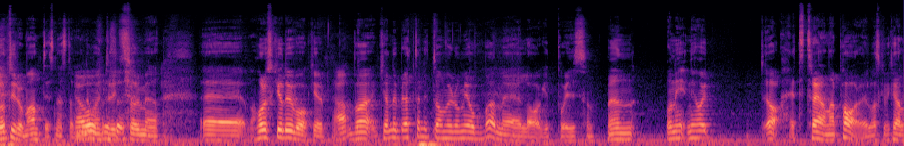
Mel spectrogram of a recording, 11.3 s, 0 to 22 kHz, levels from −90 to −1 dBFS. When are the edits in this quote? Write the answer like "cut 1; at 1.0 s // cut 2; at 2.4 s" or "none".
cut 1; at 7.6 s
